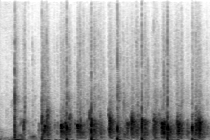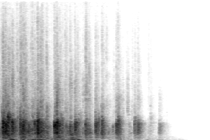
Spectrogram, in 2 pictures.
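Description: Audience applauding, the clapping thinning out and then cutting off suddenly near the end.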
